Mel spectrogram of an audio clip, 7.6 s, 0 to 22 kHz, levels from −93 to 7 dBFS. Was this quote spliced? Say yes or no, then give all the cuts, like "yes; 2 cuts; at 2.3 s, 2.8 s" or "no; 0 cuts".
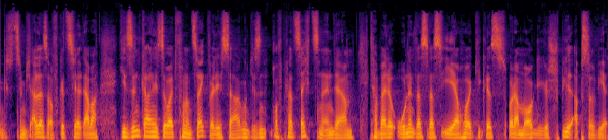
yes; 3 cuts; at 3.4 s, 4.6 s, 5.3 s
